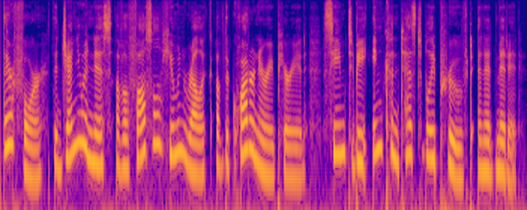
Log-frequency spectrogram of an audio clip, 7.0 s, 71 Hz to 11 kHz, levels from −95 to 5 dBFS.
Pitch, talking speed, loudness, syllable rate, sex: 230 Hz, 160 wpm, -18 LUFS, 6.2 syllables/s, female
